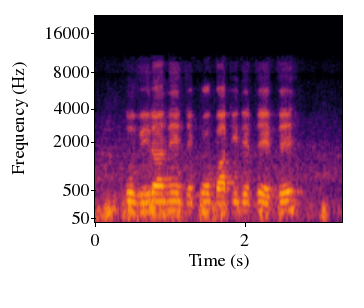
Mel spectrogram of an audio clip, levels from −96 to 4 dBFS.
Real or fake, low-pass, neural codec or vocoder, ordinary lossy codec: real; 10.8 kHz; none; Opus, 24 kbps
